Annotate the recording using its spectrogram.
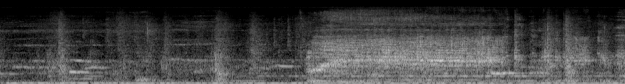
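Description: A zombie on the series' soundtrack growling and snarling. About three seconds in it rises into a louder, harsh rasping shriek that lasts about two seconds.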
